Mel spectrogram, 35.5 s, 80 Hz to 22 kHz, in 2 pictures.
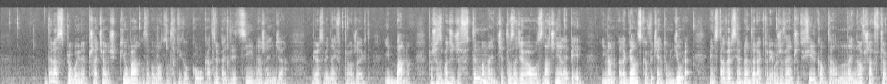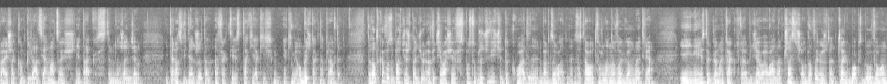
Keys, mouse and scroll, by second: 0.3 shift+click, 1.3-2.3 scroll up 2, 2.8 shift+right click, 3.4 shift+Tab, 4.5 t, 5.4-5.7 scroll down 2, 6.9 click, 10.9 z, 11.3-14.1 drag, 14.8-15.8 shift+drag, 20.7-21.4 scroll up 2, 21.6-23.8 drag, 24.8 shift+click, 25.5 shift+scroll down 1, 25.8-32.8 drag, 33.1-34.1 drag.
